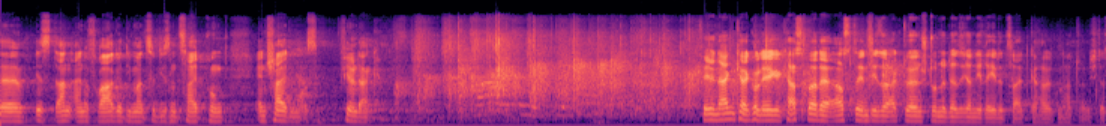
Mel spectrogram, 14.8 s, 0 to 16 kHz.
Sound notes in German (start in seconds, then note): 5.2 Beifall bei der CDU und dem BÜNDNIS 90/DIE GRÜNEN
